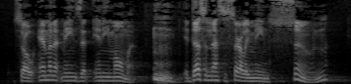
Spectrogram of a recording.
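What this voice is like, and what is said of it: Southern US accent. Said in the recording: “You can probably tell by my accent I'm from the south.”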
